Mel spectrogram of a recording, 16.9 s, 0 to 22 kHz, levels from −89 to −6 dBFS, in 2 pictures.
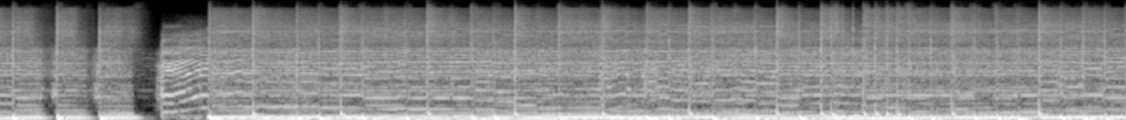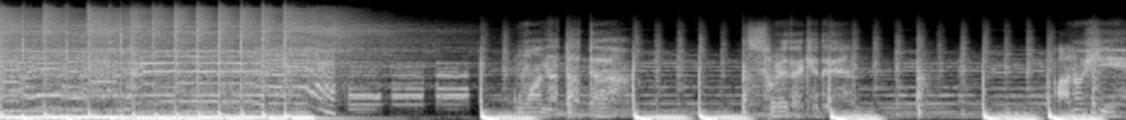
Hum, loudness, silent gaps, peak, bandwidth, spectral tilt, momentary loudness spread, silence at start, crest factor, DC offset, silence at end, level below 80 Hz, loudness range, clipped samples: none; -13 LUFS; none; 0 dBFS; 18 kHz; -4.5 dB/octave; 10 LU; 0 s; 12 dB; under 0.1%; 0 s; -16 dBFS; 6 LU; under 0.1%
